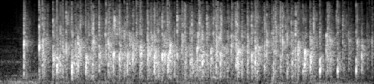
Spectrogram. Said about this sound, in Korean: 소개가 끝나자 박수가 터졌다.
